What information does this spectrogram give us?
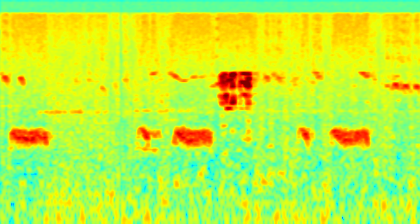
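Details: A ring-necked dove (Streptopelia capicola) at a waterhole in South Africa repeats low, hoarse cooing phrases mixing short and longer drawn notes, while red-billed buffalo weavers chatter higher in the background.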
